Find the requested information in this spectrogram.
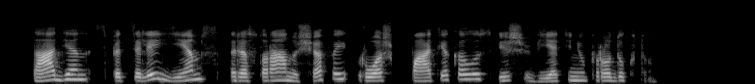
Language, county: Lithuanian, Panevėžys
